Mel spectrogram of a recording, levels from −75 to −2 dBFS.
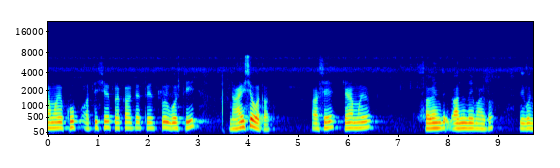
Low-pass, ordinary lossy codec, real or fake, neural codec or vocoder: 7.2 kHz; none; real; none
